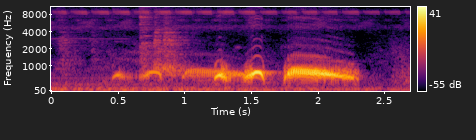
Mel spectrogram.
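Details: Lure song of a spotted dove to draw in wild doves: soft rising coos build into two louder hooked notes, ending in one long, slightly falling coo.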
